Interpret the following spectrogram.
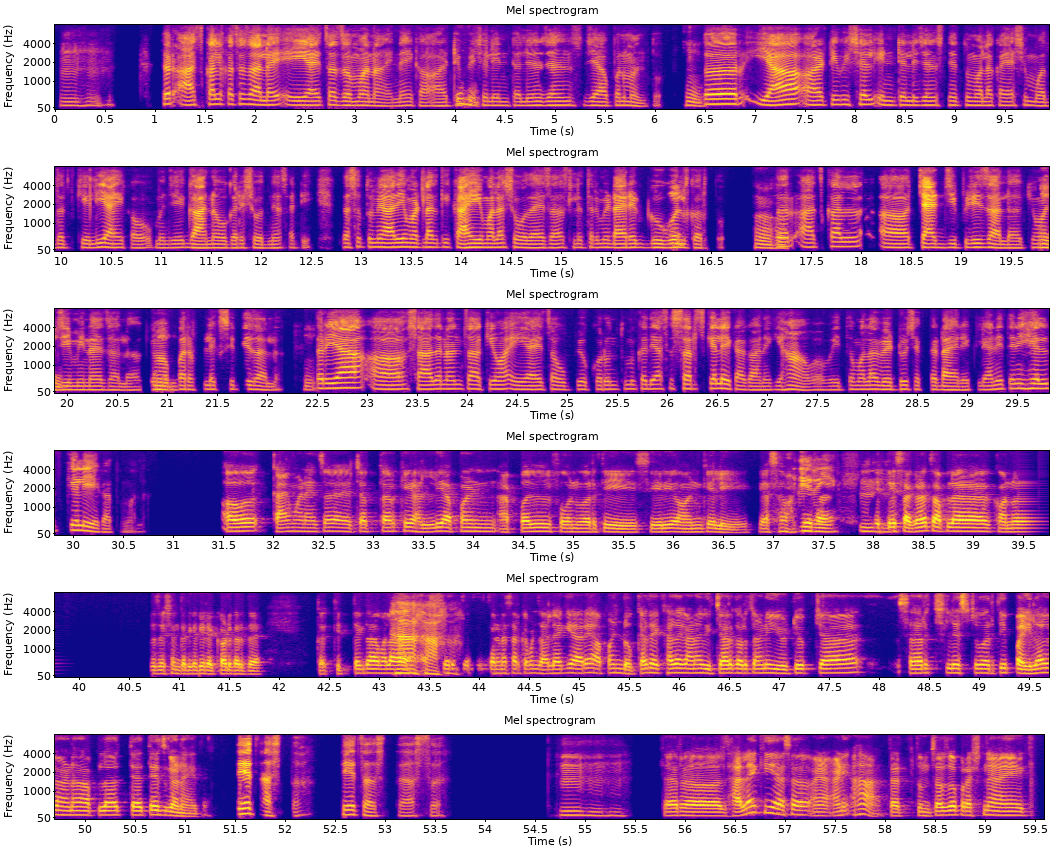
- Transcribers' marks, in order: static; other background noise; tapping; laughing while speaking: "की असं वाटतं"; distorted speech; in English: "कॉन्वरसेशन"; in English: "सर्च"
- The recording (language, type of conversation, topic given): Marathi, podcast, तुम्हाला एखादं जुने गाणं शोधायचं असेल, तर तुम्ही काय कराल?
